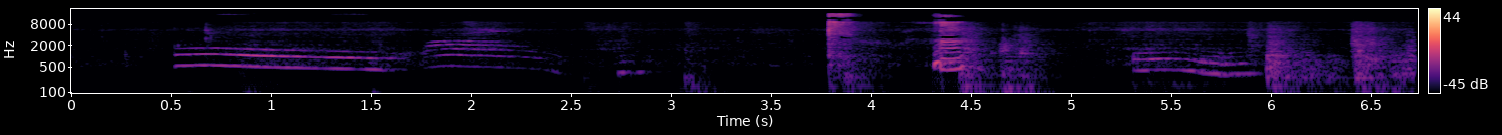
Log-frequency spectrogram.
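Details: Female Bengal cat indoors with a baby sister, uttering drawn-out, slightly falling meows with rich harmonics, then a brief bent meow near the end, mixed with sharp bumps and handling noises.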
